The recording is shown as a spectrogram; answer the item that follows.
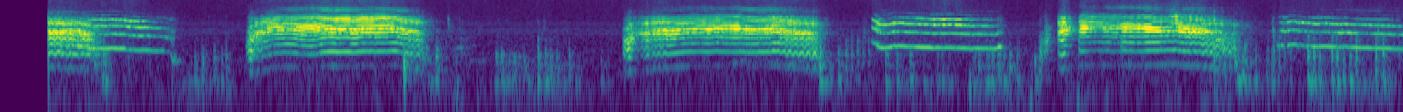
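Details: Cat meowing indoors, five drawn-out harmonic meows, some rising then falling, each about half a second to a second long with short quiet gaps between.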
